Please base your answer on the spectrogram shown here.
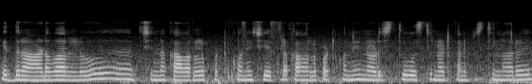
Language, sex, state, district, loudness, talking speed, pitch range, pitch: Telugu, female, Andhra Pradesh, Visakhapatnam, -17 LUFS, 145 wpm, 200-220 Hz, 210 Hz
